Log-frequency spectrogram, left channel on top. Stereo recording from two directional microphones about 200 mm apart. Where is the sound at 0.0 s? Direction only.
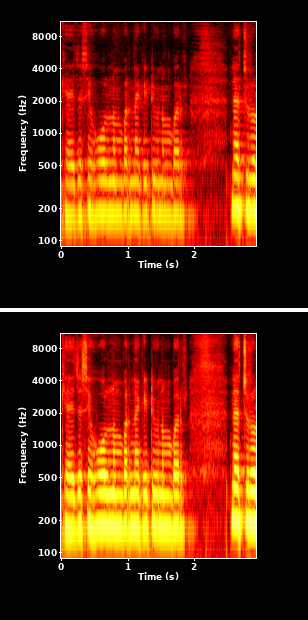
65° right (ahead or behind).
